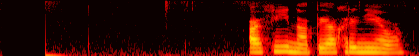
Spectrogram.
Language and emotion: Russian, neutral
